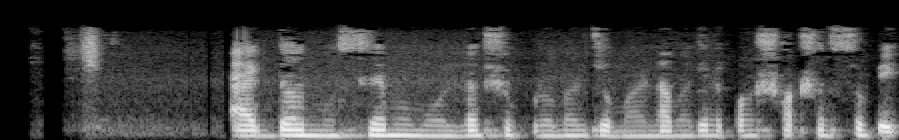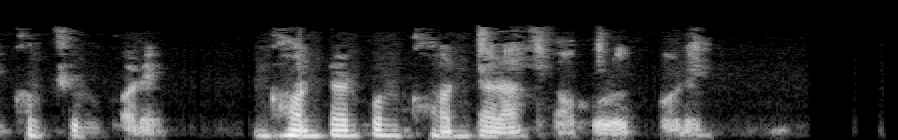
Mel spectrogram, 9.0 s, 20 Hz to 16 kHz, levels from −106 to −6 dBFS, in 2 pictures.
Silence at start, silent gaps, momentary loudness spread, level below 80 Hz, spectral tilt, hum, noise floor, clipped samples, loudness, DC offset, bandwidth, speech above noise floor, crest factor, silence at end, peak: 0.4 s; none; 14 LU; -58 dBFS; -7 dB/octave; none; -58 dBFS; under 0.1%; -21 LUFS; under 0.1%; 7.8 kHz; 38 dB; 20 dB; 0.95 s; -2 dBFS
